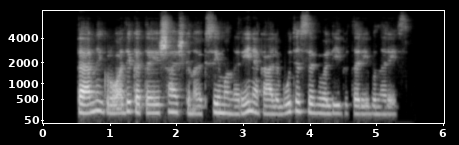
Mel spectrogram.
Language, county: Lithuanian, Vilnius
